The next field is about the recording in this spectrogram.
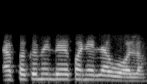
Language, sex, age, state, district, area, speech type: Malayalam, female, 30-45, Kerala, Kasaragod, rural, conversation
